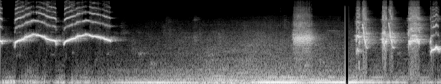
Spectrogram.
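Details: Orange-headed thrush of the anis bata type, singing energetically in a kabel konslet style: two loud, wavering whistled phrases with harmonics, then a low steady hum and short sharp notes near the end.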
